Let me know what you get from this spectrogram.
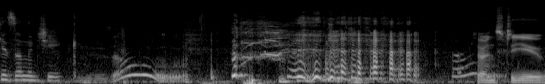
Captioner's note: laughs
